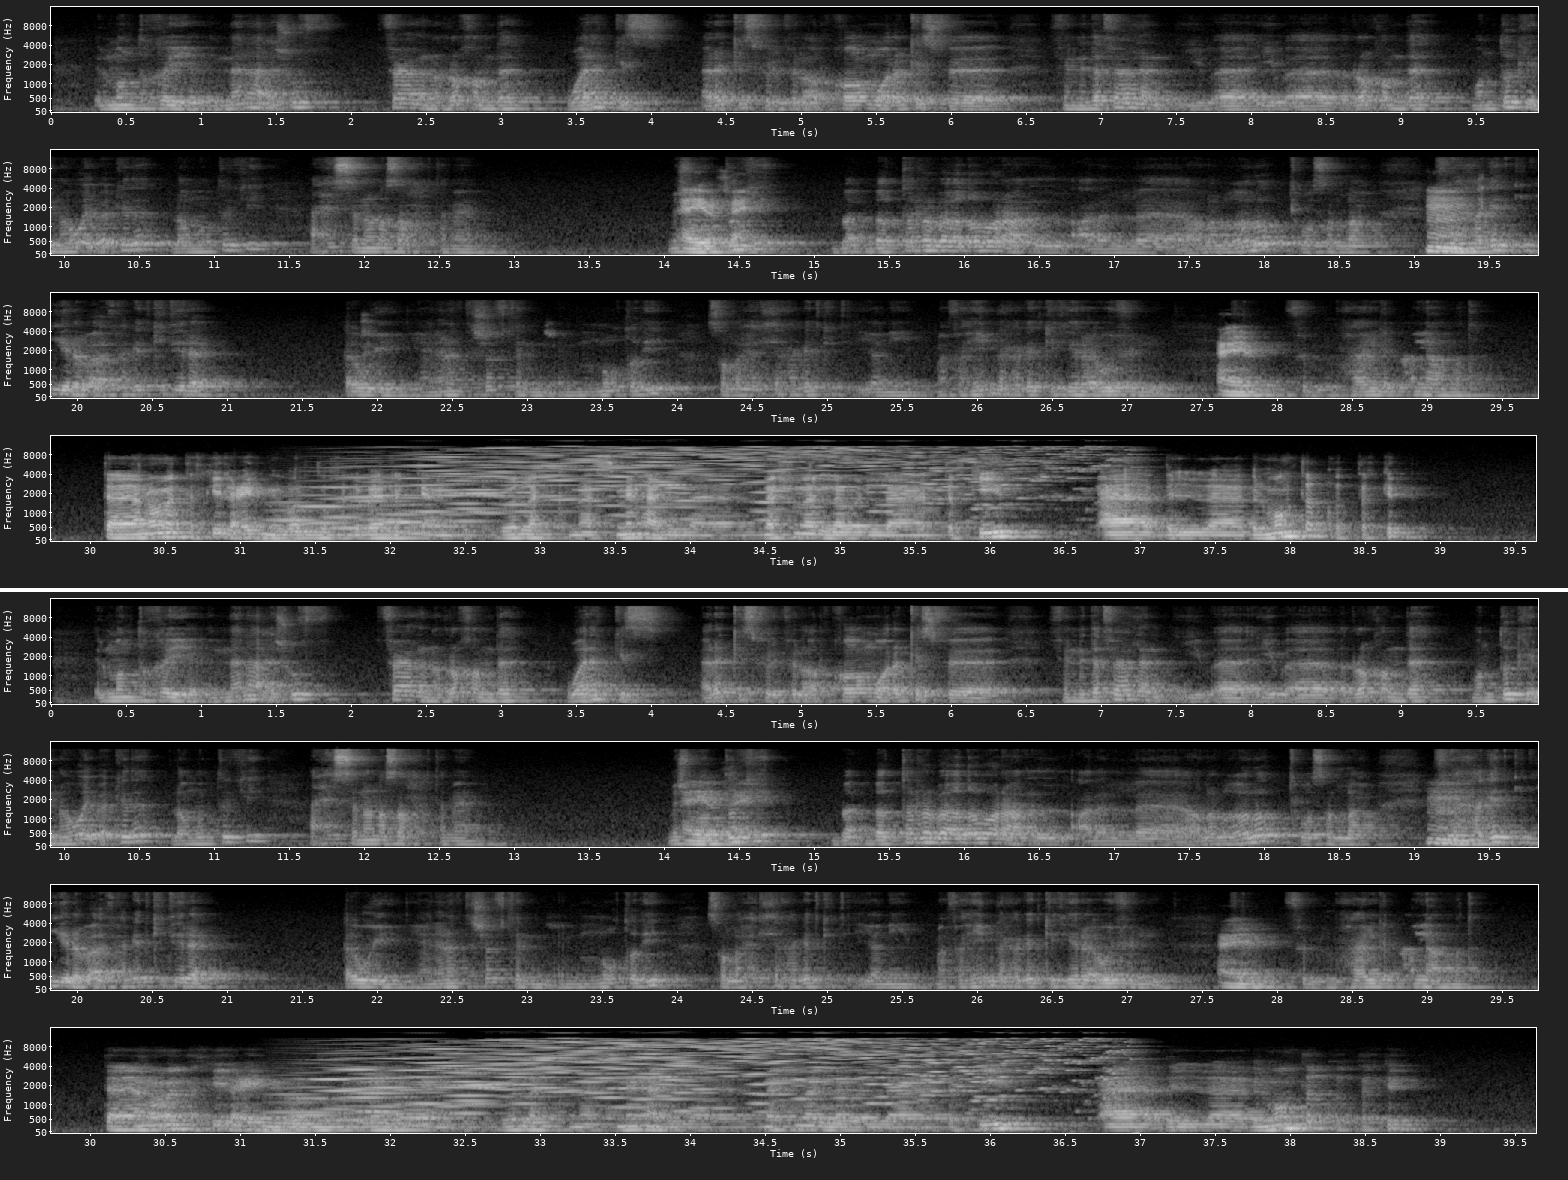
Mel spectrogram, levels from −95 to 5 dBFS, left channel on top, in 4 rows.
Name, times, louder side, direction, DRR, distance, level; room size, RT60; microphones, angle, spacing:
voice 1, 0.3-1.8 2.2-3.1 3.4-4.0 4.3-11.4 11.6-12.8 14.0-14.7 15.1-20.9 21.8-23.9 24.2-27.2 27.7-29.3, right 2 dB, 25° right, 3 dB, 0.5 m, -32 dB
voice 2, 14.1-14.6 19.1-19.5 27.6-27.9 30.1-36.2 36.7-38.8, left 5 dB, 70° left, 8 dB, 0.4 m, -24 dB
sound 1, 31.0-36.9, right 3 dB, 60° right, 0.6 m, -25 dB
5.1 x 2.9 x 2.7 m, 0.89 s
head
